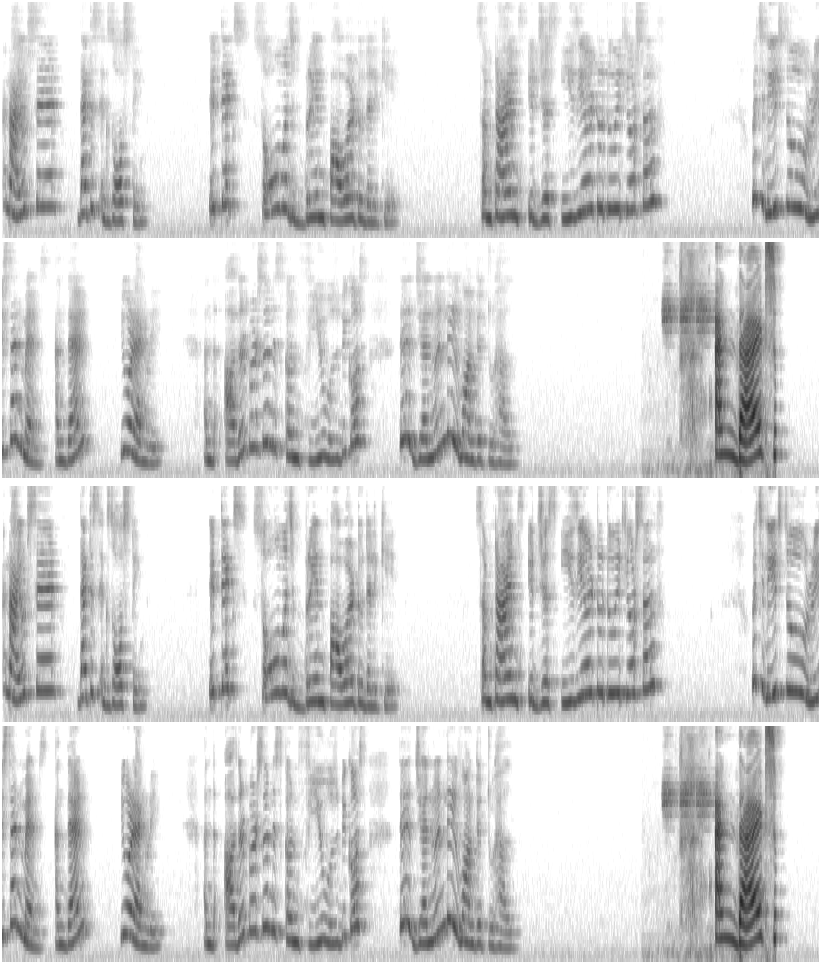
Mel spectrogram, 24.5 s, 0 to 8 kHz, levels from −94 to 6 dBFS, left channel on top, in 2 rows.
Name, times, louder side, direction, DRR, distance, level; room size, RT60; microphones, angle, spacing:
voice 1, 0.0-0.8 1.1-2.2 3.1-5.9 7.2-9.8 11.2-13.5 14.0-14.6 15.3-17.7 18.2-20.0, right 2 dB, 85° right, 1.3 m, -35 dB
voice 2, 22.2-23.9, equal, ahead, 0.4 m, -21 dB
16.0 x 6.3 x 3.3 m
head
